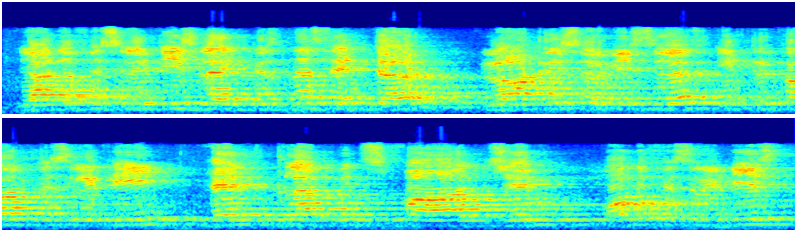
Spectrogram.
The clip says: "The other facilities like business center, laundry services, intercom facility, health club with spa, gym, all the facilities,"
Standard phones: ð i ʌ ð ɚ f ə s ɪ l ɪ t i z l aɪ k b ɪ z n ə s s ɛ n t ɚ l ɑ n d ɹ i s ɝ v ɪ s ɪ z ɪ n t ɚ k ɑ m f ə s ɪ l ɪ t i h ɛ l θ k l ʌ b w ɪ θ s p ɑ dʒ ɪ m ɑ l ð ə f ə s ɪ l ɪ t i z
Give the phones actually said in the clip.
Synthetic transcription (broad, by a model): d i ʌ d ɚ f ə s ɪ l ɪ t i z l aɪ k b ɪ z n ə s s ɛ n t ɚ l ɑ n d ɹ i s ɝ v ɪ s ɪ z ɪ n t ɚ k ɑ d f ə s ɪ l ɪ t i h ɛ l t k l ʌ b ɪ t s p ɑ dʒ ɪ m ɑ l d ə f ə s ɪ l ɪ t i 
